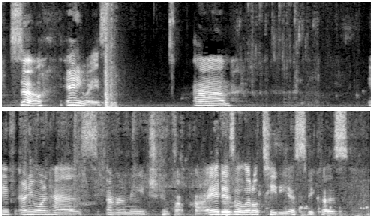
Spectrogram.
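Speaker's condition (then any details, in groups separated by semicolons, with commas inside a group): No condition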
